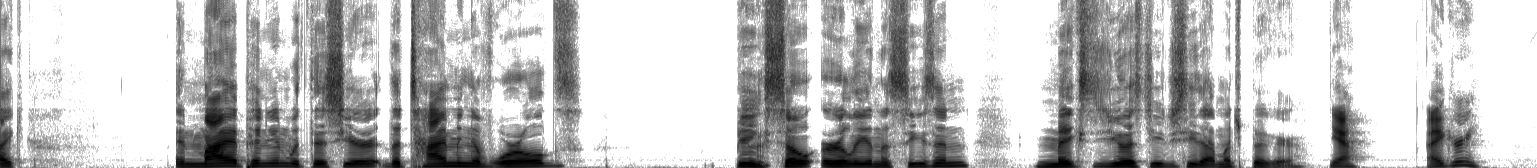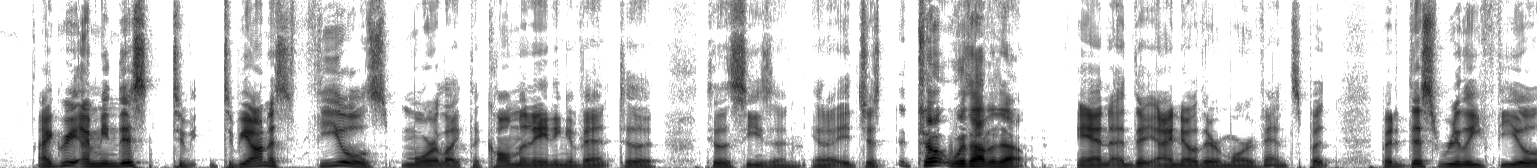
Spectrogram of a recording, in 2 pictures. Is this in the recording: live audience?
no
